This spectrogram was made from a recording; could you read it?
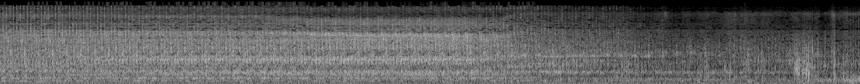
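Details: Ford Focus 3 1.6 125 hp: sharp even ticking, three to four a second, over idle, fading as engine winds down, louder when cold; worn piston pin from poor-quality parts, can appear within 10,000 km.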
